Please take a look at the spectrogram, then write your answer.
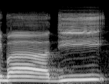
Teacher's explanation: یا مدہ میں ایک الف کے برابر کھینچتے ہیں, ٹھیک ہے. یا مدہ کسی کے یا کے اوپر جزم اور اس سے پہلے والے حرف کے نیچے زیر, تو اسے یا مدہ کہیں گے.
